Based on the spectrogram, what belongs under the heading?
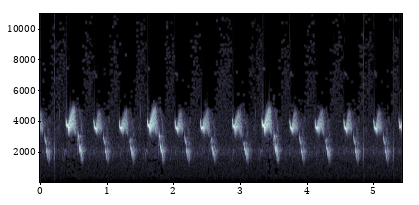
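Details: Brazilian chalk-browed mockingbird (sabiá-do-campo) repeating one two-part phrase, a high note dropping into a lower slur, about every 0.4 seconds, roughly thirteen times.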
